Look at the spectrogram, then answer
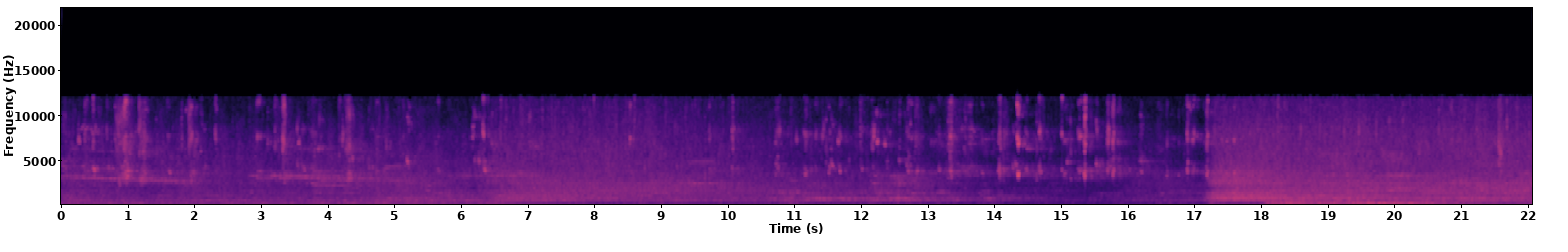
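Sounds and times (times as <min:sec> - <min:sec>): sneaker squeaks: 0:00.1 - 0:02.2, 0:06.1 - 0:06.5, 0:10.0 - 0:17.3
crowd cheering: 0:06.4 - 0:11.1, 0:17.2 - 0:22.0
crowd murmur: 0:17.2 - 0:22.0.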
